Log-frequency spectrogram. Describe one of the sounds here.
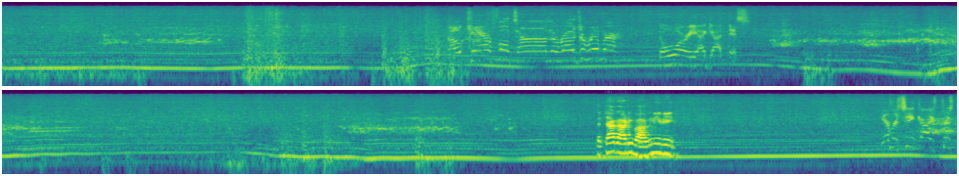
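An old car engine hums and revs, rising and falling in pitch.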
